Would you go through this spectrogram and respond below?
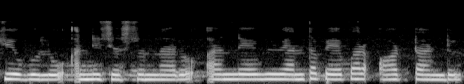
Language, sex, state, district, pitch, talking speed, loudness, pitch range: Telugu, female, Andhra Pradesh, Annamaya, 230 Hz, 105 wpm, -12 LUFS, 225-235 Hz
